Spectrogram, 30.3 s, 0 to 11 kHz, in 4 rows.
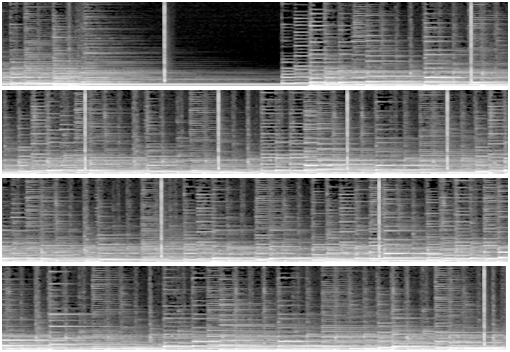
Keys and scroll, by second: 1.1 ctrl+v, 18.9 BackSpace.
